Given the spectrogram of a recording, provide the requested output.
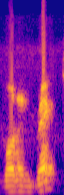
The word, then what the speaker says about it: Vollebregt: pronouncing your name correctly is it voluntary yes but i think the g and r are difficult enough thank you tell us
